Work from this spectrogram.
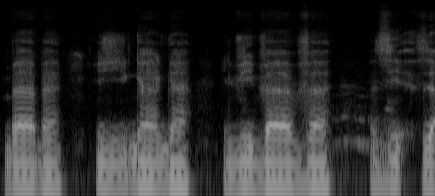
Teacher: الاصوات دي في اهتزاز في الاحبال الصوتية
